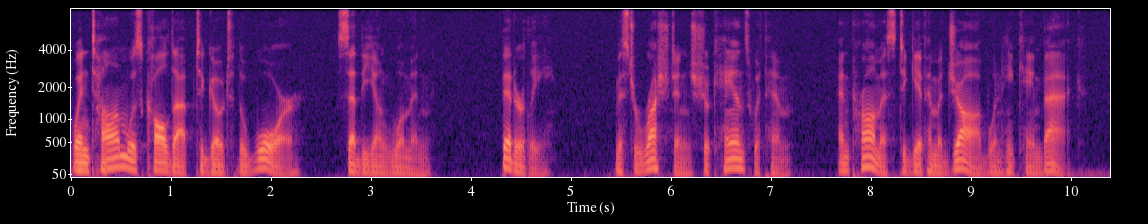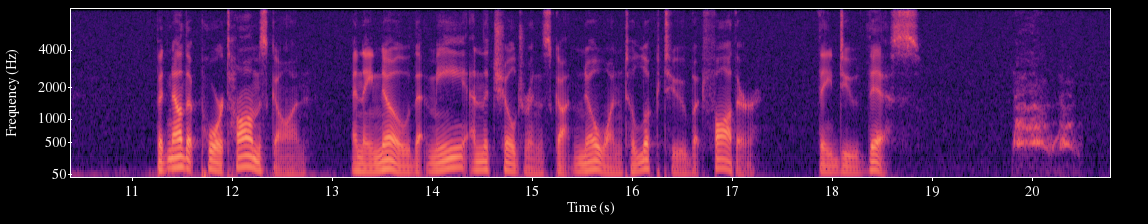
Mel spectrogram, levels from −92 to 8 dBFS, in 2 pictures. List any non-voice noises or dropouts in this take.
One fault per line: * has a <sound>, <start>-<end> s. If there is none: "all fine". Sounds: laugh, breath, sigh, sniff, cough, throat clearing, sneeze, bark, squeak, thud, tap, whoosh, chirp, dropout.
* has a bark, 19.8-20.5 s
